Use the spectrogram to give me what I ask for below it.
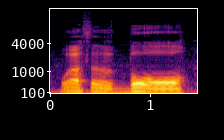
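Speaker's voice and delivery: booming, slowed "worth of boar"; loud relish. Real, not acted. Gamer booming his weapon pick slowly. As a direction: lean into it with glee.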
